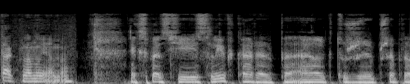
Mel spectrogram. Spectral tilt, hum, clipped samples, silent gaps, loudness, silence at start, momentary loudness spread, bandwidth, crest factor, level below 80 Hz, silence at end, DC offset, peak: -5 dB/octave; none; under 0.1%; none; -20 LUFS; 0 s; 6 LU; 11.5 kHz; 14 dB; -32 dBFS; 0 s; under 0.1%; -6 dBFS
